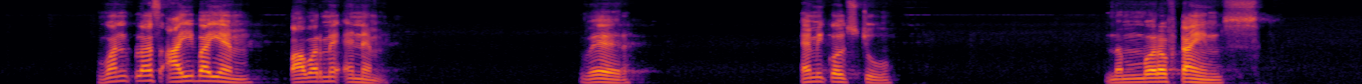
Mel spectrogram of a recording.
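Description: A man speaks calmly through a microphone, explaining in short phrases with pauses.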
